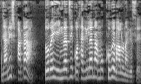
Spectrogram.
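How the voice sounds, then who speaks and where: A woman's voice: very high voice, very fast, pushed and bright, heavily acted. A woman voicing a young female cartoon character in a comic, exaggerated, sing-song way. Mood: curious, coy. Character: young female: doting mother or shy village schoolgirl.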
